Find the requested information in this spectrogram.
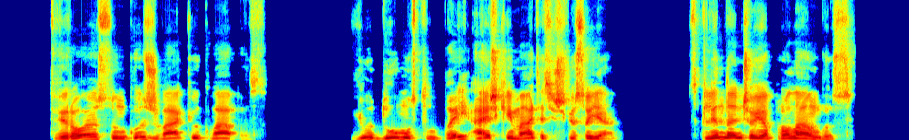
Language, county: Lithuanian, Vilnius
